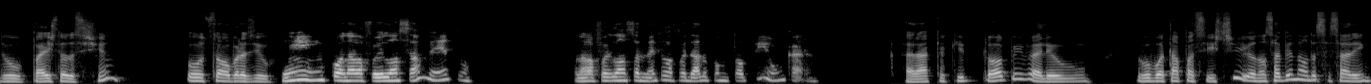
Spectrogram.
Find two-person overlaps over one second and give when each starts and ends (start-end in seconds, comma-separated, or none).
none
